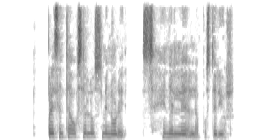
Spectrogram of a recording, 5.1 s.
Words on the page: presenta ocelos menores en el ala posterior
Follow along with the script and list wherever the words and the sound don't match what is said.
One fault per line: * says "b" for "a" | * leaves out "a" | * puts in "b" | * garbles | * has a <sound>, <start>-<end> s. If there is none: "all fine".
all fine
